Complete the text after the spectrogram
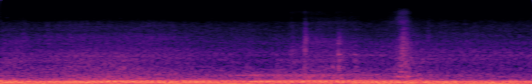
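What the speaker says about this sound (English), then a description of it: "Tires rubbing." An off-road vehicle rumbles steadily on sand, with a low engine drone throughout and a few brief scraping rubs of the tires near the end.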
